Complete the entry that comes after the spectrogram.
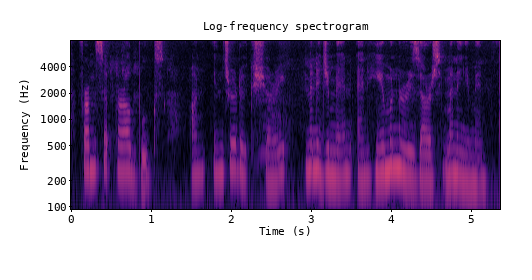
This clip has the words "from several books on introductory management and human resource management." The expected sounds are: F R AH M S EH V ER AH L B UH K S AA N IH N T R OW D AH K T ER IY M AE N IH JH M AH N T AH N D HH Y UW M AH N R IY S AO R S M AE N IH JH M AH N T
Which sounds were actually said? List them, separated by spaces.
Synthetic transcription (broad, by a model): F R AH M S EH P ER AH L B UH K S AA N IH N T R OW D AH K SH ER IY M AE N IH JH M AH N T AH N D HH Y UW M AH N R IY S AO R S M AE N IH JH M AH N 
